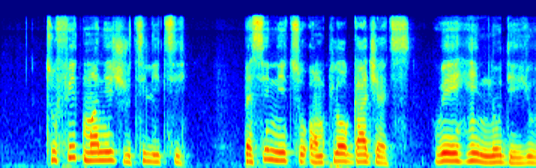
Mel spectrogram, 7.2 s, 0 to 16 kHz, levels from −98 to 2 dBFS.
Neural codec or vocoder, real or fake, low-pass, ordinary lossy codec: none; real; 10.8 kHz; none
